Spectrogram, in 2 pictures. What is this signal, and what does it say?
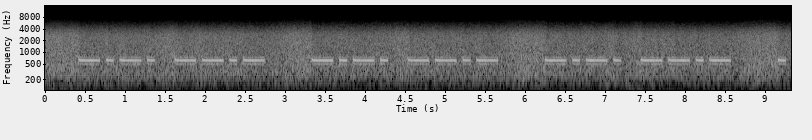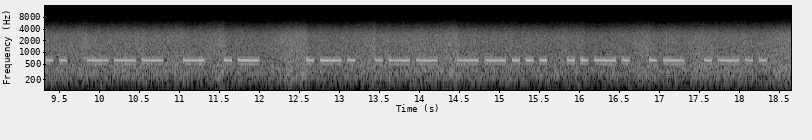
Morse code, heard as a keyed tone, machine-sent, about 14 wpm, 630 Hz, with radio static. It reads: CQ CQ CQ SOTA RW7FAL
